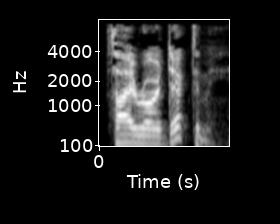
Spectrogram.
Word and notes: thyroidectomy: British English

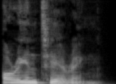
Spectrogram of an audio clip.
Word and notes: orienteering: British English

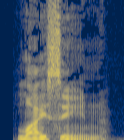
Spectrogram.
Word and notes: lysine: American English

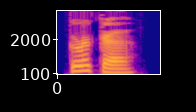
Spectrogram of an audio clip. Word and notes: gurkha: British English

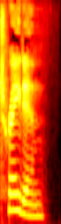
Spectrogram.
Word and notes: trade in: American English

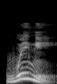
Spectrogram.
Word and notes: wingy: British English

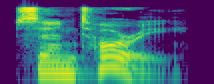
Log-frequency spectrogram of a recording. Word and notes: centaury: British English

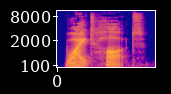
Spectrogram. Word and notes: white-hot: British English

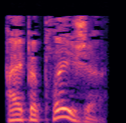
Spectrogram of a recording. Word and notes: hypoplasia: British English

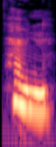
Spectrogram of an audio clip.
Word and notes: hone: British English

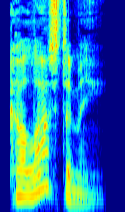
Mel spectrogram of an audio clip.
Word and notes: colostomy: British English

